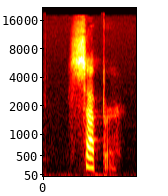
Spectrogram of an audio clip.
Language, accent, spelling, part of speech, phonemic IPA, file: English, US, supper, noun / verb, /ˈsʌpɚ/, En-us-supper.ogg
- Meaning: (noun) 1. An optional light meal consumed shortly before going to bed 2. Any meal eaten in the evening; dinner eaten in the evening, rather than at noon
